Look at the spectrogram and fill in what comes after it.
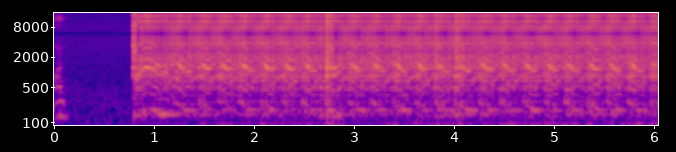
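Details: Chrysler Valiant VJ, sat 25 years, ignition very dodgy, parts from an XD Falcon: engine catches instantly and settles into a slightly lumpy but steady idle, no knocking.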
